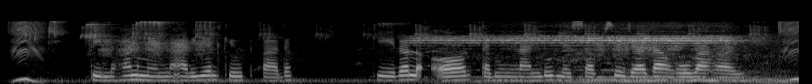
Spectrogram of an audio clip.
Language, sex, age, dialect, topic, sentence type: Magahi, female, 36-40, Western, agriculture, statement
